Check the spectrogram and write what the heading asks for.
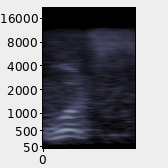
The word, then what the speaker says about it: Wolff: Suena un poco como a lobo en inglés, ¿verdad? Wolff.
